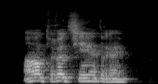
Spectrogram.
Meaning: third-person plural conditional of entretenir
- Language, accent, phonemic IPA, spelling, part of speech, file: French, Canada, /ɑ̃.tʁə.tjɛ̃.dʁɛ/, entretiendraient, verb, LL-Q150 (fra)-entretiendraient.wav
